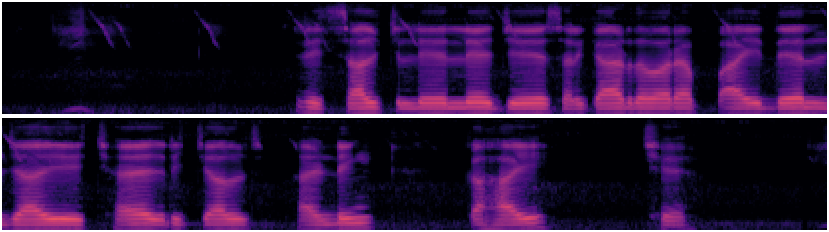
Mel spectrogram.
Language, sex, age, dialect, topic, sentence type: Maithili, male, 18-24, Bajjika, banking, statement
